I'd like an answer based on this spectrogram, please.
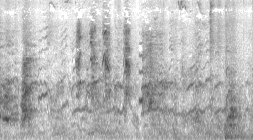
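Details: Several young Belgian Malinois puppies, six weeks old, Lorockmor Mensa X Pixel litter, trading shrill yaps and wavering whines, with quick high squeaks mid-clip and a thump near the end.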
